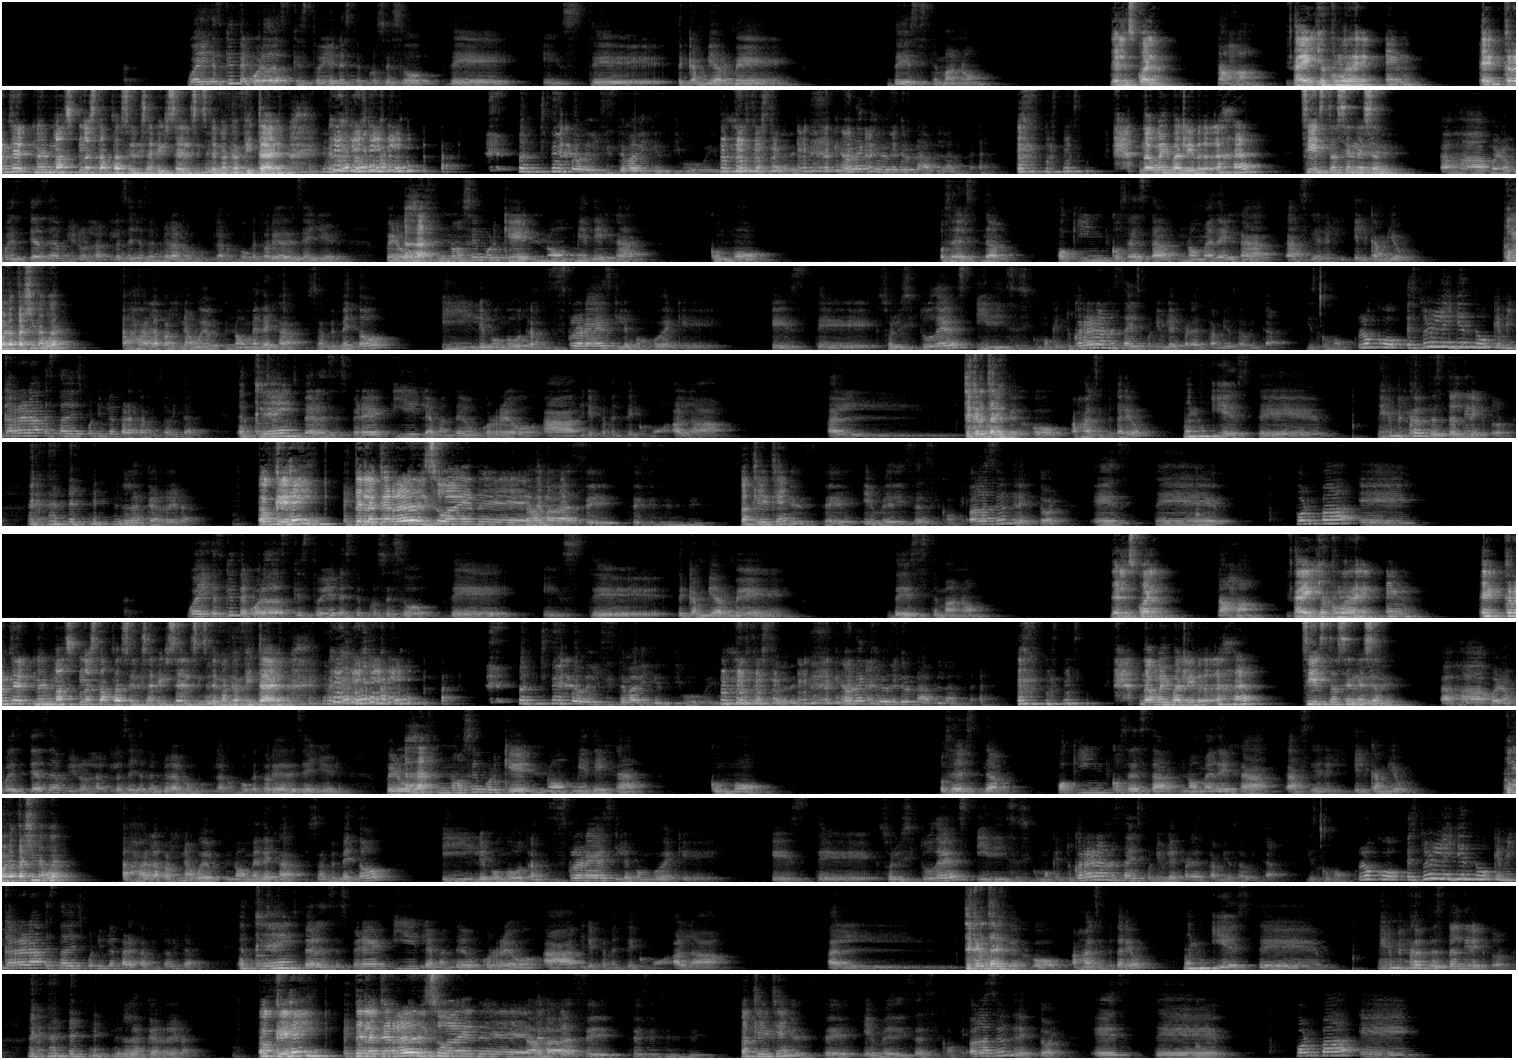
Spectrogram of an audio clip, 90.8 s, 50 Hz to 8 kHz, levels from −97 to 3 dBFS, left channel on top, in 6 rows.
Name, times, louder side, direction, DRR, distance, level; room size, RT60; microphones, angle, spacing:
voice 1, 1.9-5.0 5.4-5.6 5.9-6.6 6.9-7.9 8.9-9.8 12.2-12.6 17.1-18.0 18.3-19.0 20.0-24.8 28.2-29.1 29.5-33.6 34.1-36.6 37.4-37.8 39.7-40.3 40.8-44.3 46.6-49.2 49.8-52.5 53.1-58.1 58.5-62.5 62.9-66.3 66.6-67.7 68.8-70.0 70.4-71.9 72.7-73.7 74.3-75.6 76.0-77.6 79.3-79.5 79.9-80.0 80.9-82.7 83.5-86.2 86.6-86.9 87.2-87.9 88.6-89.7, equal, 45° left, 1 dB, 3.1 m, -42 dB
voice 2, 11.1-11.7 12.9-14.1 14.8-18.2 18.4-19.2 22.3-23.7 25.3-25.9 26.3-27.7 28.2-29.0 34.3-34.6 45.3-46.1 62.9-63.5 70.2-70.6 72.4-72.7 78.3-79.0 79.2-81.2 83.1-83.6, left 2 dB, 65° left, 8 dB, 1.2 m, -30 dB
15.5 x 6.3 x 2.3 m, 0.39 s
head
